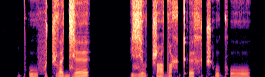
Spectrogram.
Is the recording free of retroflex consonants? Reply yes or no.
yes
